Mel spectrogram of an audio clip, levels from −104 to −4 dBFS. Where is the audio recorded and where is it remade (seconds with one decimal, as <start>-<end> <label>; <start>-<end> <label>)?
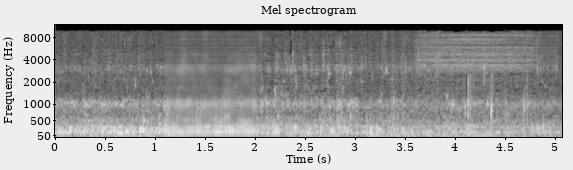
0.0-1.1 recorded; 1.1-2.0 remade; 2.0-5.1 recorded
